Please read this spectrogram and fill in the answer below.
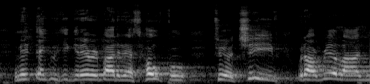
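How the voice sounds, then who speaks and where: Over noticeable background noise, a man with an American accent talks very fast in a high voice and an animated tone. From US South, New Orleans. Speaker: motivational speaker. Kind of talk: keynote speech.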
